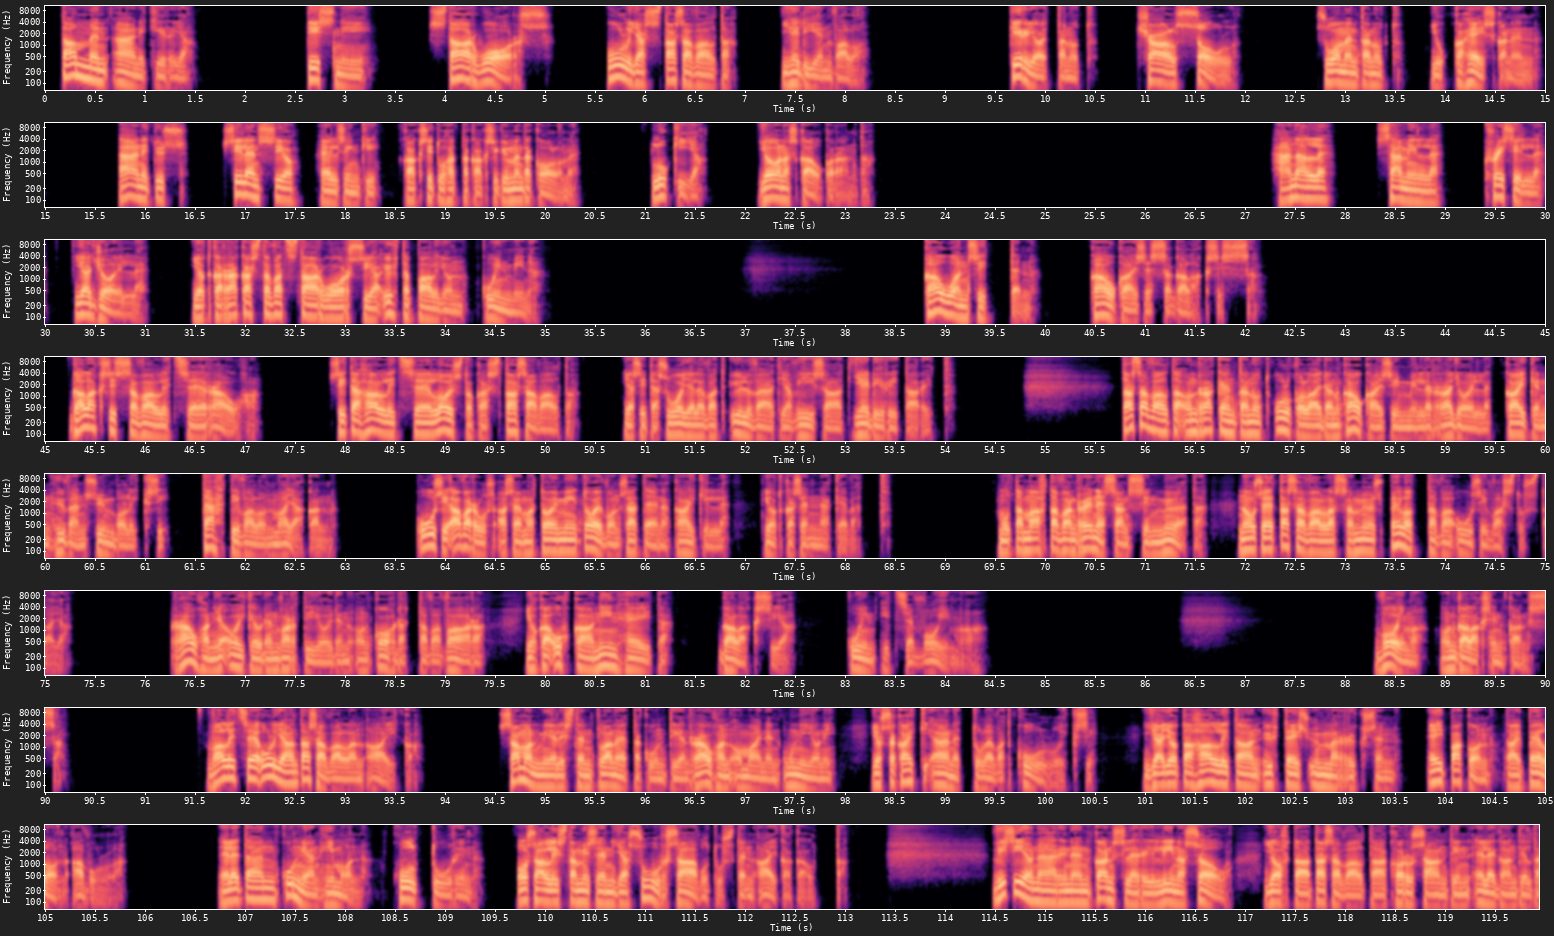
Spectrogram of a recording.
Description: Jedien valo – Ljudbok – Laddas ner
